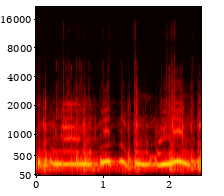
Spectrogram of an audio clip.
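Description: Firecrackers going off in a string of sharp pops and cracks, over a held low-pitched tone that wavers up and down. The noise has halted a speech from the podium.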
